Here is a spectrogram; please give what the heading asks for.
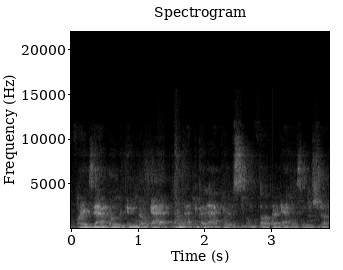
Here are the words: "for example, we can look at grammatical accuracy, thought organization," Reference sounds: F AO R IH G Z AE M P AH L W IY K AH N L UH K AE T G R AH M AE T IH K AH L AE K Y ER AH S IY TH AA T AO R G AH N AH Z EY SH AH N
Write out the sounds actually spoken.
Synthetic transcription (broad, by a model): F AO R IH G Z AE M P AH L W IY K AH N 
